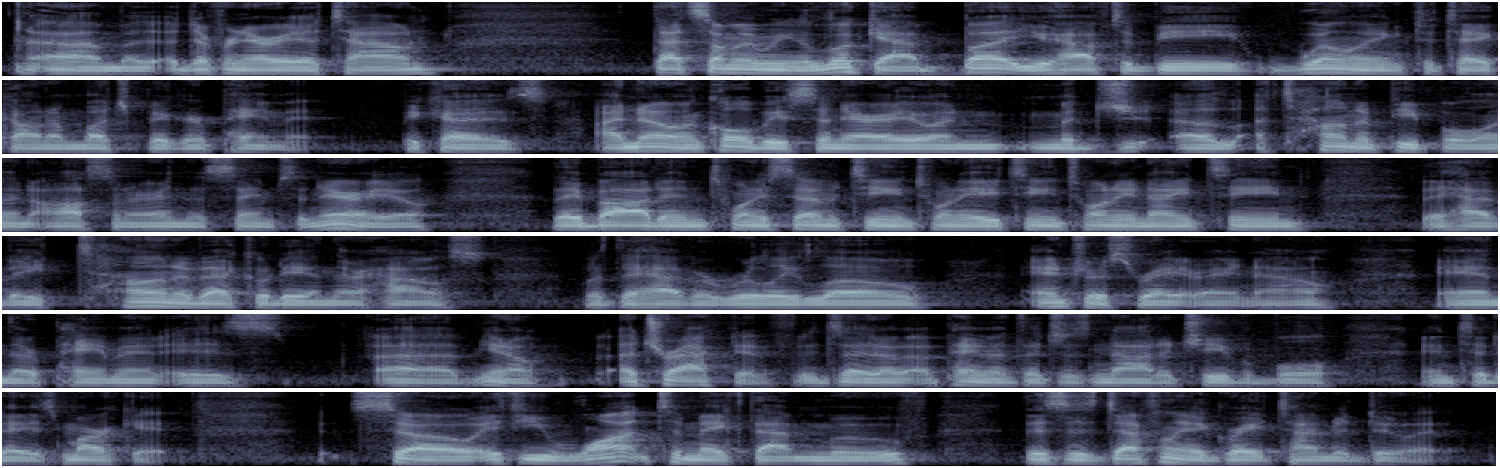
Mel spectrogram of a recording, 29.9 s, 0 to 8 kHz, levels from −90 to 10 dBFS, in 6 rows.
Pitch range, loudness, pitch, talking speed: 80-90 Hz, -27 LUFS, 85 Hz, 215 wpm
